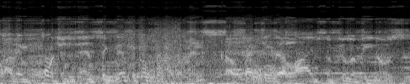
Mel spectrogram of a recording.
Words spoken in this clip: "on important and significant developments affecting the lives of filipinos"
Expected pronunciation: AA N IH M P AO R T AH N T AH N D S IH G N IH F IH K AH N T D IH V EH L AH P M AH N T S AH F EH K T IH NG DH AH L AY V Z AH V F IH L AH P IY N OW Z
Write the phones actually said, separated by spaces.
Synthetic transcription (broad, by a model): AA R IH M P AO R T N T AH N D S IH G N IH F IH K AH N T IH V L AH M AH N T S AH F EH K T IH NG DH AH L AY V Z AH V F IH L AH P IY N OW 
